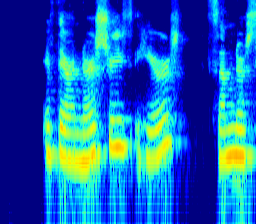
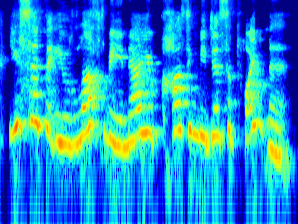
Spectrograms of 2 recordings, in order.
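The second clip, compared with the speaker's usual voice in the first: mock hurt child; 7 semitones higher, 4 dB louder, faster than usual. Voicing the child to mother.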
